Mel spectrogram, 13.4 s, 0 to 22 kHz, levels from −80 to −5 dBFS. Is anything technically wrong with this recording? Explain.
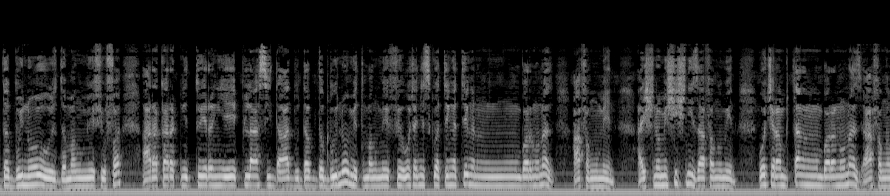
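Yes, there are two faults, both running through the whole clip.

Mains hum, throughout: a ground loop or nearby transformer leaks the 50 Hz power line into the signal, giving a steady low drone fairly close in level to the speech.

AAC compression, throughout: the speech sounds dull and smeared, with a warbling texture and nothing above 9.6 kHz, likely from AAC-LC coding at a low bitrate around 32 kbps.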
